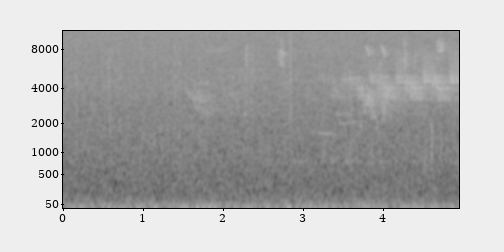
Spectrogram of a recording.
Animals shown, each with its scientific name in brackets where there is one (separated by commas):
Ovenbird (Seiurus aurocapilla)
